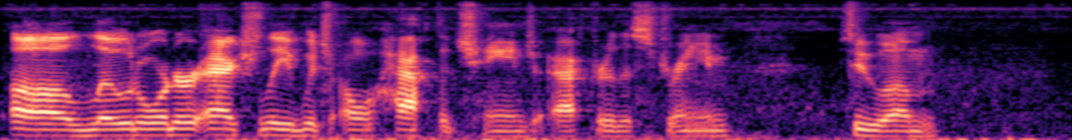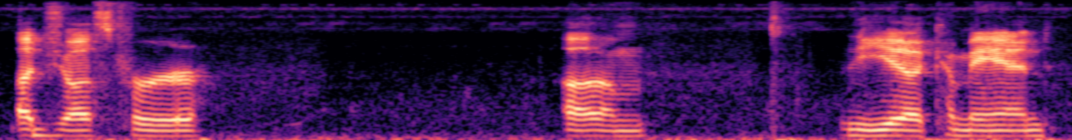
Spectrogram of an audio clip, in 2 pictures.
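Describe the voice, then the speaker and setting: A man's voice: medium pitch, level tone, takes it slowly, long pauses, bright, forceful tone, slight background noise, rough recording. A man giving casual, sweary live commentary as he streams a video game.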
